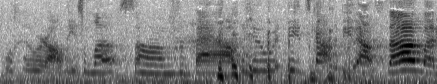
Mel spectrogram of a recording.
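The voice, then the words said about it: Dramatic southern mother accent. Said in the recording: “sounded very southern and dramatic ... I do a little tiny little southern mama accent”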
